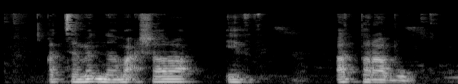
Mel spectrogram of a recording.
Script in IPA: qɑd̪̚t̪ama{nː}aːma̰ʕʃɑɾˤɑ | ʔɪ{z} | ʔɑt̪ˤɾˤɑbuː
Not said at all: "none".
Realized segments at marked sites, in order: nː, ð

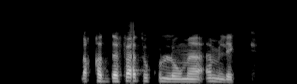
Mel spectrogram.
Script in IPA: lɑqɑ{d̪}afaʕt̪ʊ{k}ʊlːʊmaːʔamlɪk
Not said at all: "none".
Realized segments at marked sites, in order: d̪ː, k

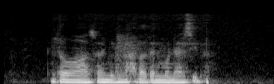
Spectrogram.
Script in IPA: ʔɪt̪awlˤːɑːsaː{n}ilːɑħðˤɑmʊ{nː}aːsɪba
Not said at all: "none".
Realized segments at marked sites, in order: m, n

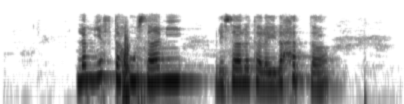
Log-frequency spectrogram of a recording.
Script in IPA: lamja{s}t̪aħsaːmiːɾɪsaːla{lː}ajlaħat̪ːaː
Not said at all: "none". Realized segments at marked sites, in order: f, l

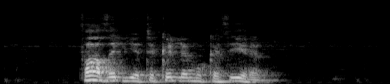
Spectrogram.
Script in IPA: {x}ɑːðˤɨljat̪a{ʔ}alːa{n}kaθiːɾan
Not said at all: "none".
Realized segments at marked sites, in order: f, k, m

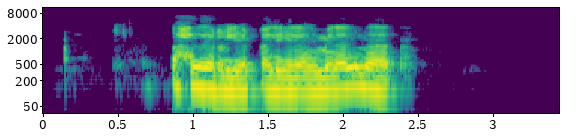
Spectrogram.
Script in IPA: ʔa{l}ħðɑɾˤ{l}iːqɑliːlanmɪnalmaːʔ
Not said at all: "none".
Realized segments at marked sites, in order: none, l

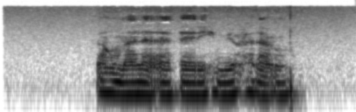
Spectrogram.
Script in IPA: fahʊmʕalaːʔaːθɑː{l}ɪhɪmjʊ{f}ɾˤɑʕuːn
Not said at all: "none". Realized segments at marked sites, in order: ɾ, ħ

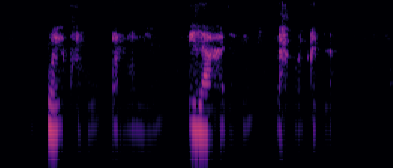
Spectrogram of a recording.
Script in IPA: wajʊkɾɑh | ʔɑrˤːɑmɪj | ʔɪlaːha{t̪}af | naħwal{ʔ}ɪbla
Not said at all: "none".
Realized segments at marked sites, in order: d̪, q

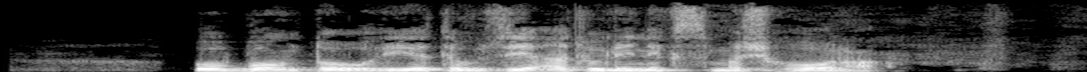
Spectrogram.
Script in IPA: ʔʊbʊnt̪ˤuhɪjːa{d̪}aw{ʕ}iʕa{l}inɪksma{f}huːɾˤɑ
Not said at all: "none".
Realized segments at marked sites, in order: t̪, z, l, ʃ

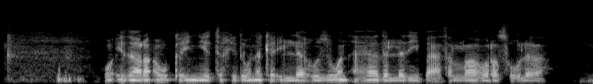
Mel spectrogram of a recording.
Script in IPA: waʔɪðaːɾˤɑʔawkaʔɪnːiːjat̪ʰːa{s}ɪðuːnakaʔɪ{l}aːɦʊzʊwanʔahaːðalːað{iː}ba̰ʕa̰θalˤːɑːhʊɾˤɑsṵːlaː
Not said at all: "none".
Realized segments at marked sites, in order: x, lː, iː

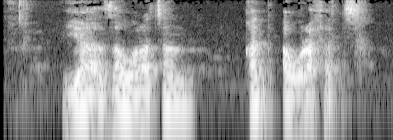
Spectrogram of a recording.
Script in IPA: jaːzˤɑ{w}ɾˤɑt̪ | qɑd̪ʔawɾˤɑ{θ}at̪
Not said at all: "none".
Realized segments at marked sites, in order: w, θ

